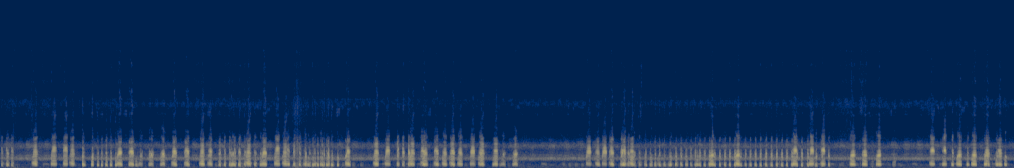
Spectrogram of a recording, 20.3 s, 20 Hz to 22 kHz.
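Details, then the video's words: Croaking of rice field frogs used to attract their own kind: long stretches of rapid, grating pulsed notes in bursts of varying length, separated by short gaps, with a low steady hum beneath. "Tiếng Ếch Đồng Chuẩn 2024 ( Tiếng Kêu Thu Hút Đồng Loại )"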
